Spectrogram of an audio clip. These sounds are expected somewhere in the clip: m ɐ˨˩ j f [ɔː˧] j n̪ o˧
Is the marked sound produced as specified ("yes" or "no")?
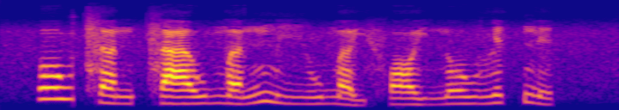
no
